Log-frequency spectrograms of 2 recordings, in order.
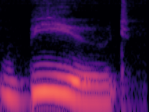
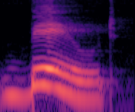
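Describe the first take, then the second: First: The vowel is a long ee sound. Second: The vowel is a short i sound. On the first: The speaker calls it wrong. "and not build" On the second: The speaker calls it right. "that word is pronounced as build"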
